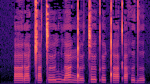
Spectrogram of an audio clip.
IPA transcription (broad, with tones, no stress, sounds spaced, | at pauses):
aː˨ ɾ aː˧˥ ǁ a˨ ǀ œː˧˥ l u˦˨ l aː˧˥˧ ŋ͡ǃ œː˨ ǀ œː˥ kʼ œ˧˥ ǃ aː˩˥ kʼ a˩˥ h ə˦˨ d əː˧˥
